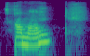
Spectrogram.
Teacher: a voiceless uvular fricative is common in some parts of Spain. Other regions might use a vo voiceless veer fricative um or a voiceless glottle fricative.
